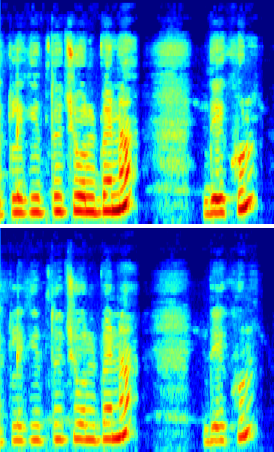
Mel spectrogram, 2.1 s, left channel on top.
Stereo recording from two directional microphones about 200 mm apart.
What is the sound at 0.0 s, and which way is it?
Speech, 25° left (ahead or behind).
